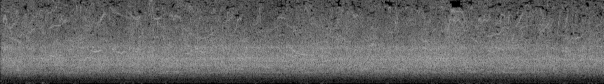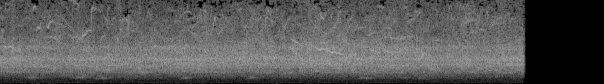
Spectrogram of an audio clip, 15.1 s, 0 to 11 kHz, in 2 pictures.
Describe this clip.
Bird flock in a tree
A massive flock of birds had chosen a tree outside our house for their mid-day meetup. Recorded on iPhone 4s, processed in Reaper.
